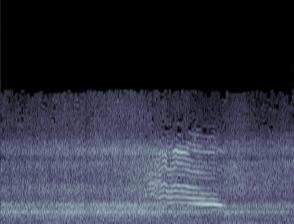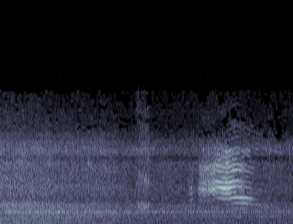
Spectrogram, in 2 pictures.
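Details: A black cat meows loudly at its owner, giving a falling meow followed later by a shorter, fainter one against a constant low rumble.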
